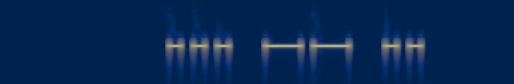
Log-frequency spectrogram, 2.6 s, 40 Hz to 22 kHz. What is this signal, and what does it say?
Morse code, heard as a keyed tone, about 20 wpm, 700 Hz. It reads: SMI
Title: USA Call Sign Postfixes - 3 Letters 20wpm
